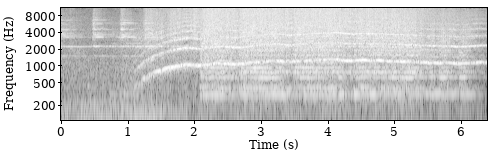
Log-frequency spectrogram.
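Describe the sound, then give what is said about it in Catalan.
Ambulance siren: a loud, harmonic wailing tone that rises in pitch, then holds steady and continues strongly to the end. “Se sentia soroll d'ambulància.”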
